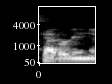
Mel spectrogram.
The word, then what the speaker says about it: Katharina: pronounced Katerina in German.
